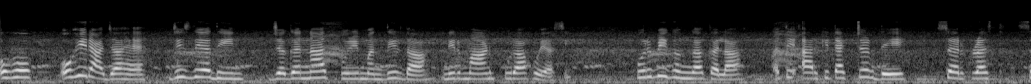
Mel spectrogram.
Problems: none marked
